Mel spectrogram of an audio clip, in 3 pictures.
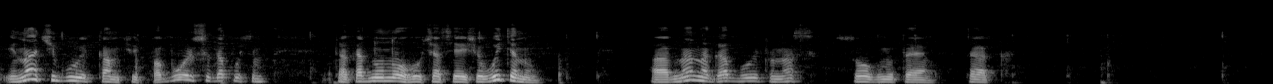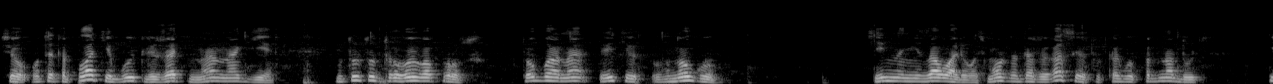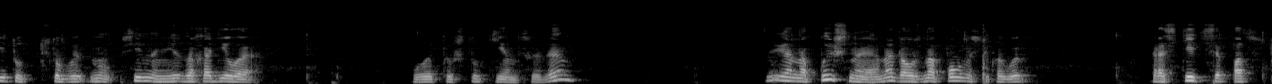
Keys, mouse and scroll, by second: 0.0 middle click, 1.5 click, 2.3 middle click, 3.5-5.0 middle drag, 5.8 middle click, 7.1-8.2 drag, 8.8 click, 10.2 click, 11.2-12.3 middle drag, 13.0 middle click, 13.7-15.3 middle drag, 15.8 shift+middle click, 16.7-18.5 middle drag, 19.2 middle click, 20.3-21.6 drag, 22.6 click, 23.7 middle click, 25.6 click, 26.7 click, 27.7-28.7 drag, 29.0 middle click, 32.5 click, 34.2 middle click, 35.3-36.7 middle drag, 37.7 shift+middle click.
